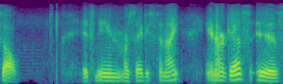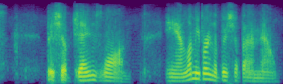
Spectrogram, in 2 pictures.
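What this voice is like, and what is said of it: Hoarse voice. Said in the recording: “I'm a little hoarse... that's why my voice sounds the way it does tonight”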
